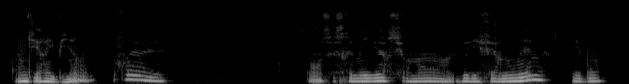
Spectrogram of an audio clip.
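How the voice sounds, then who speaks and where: Somewhat breathy and dark, mellow in tone, a woman with a very deep, low pitch uses ordinary pitch variation and leaves long, frequent pauses. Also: fairly slow pace. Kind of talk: reading and commenting on a supermarket flyer. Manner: casual, chatty.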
